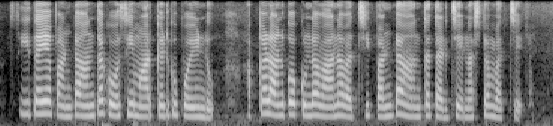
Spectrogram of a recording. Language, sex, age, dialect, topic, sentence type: Telugu, female, 25-30, Telangana, agriculture, statement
